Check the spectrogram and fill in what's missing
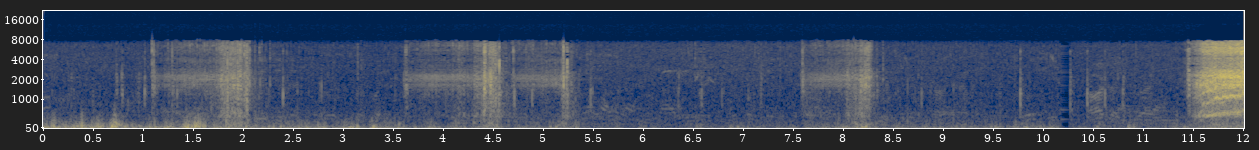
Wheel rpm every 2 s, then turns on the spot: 0, 0, 0, 0, 0, 80.
none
